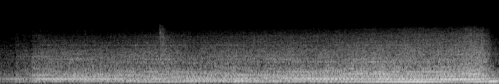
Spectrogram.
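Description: Steady engine drone of a seaplane descending to land on water beside a ship, a continuous broad roar that holds level and firm throughout.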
